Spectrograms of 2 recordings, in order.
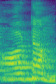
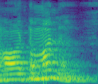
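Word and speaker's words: autumn: जैसे हम लोग जानते हैं ऑटम, ऑटम पढ़ते हैं, ऑटमन, अभी तक बहुत सारे लोग जो ऑटमन पढ़ते हैं, मन, इसे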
